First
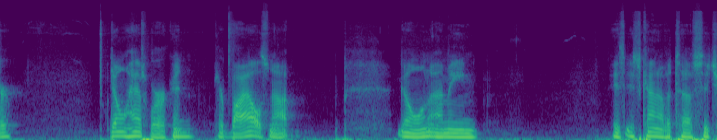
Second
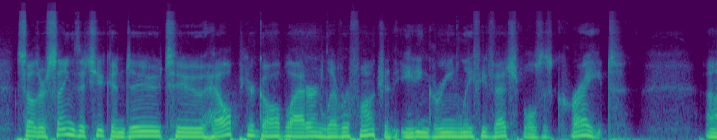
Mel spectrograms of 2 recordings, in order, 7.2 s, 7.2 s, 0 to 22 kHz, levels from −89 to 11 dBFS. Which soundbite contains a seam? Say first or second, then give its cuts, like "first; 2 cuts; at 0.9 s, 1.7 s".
first; 4 cuts; at 1.1 s, 1.4 s, 2.0 s, 6.2 s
